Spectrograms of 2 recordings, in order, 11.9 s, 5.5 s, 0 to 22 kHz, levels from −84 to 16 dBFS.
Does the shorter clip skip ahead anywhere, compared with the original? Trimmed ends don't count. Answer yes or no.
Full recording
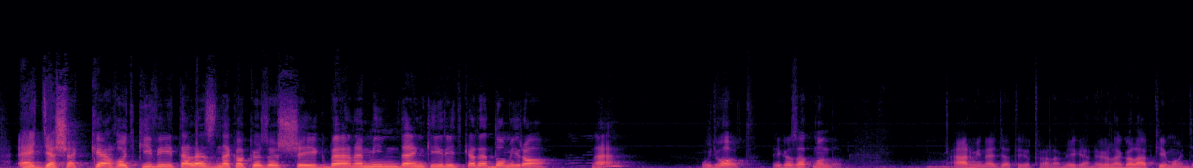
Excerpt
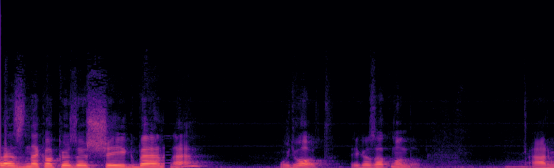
yes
